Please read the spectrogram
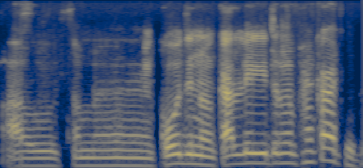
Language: Odia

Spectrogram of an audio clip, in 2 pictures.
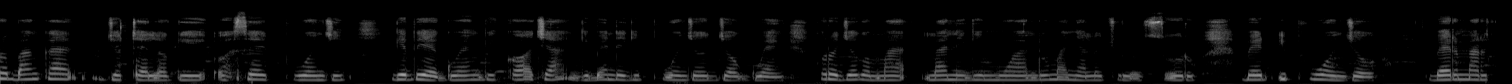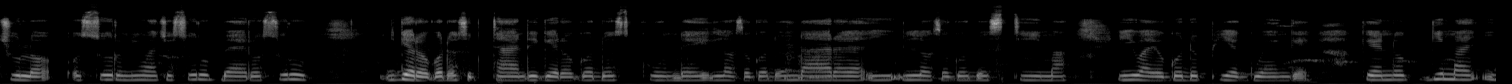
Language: Luo (Kenya and Tanzania)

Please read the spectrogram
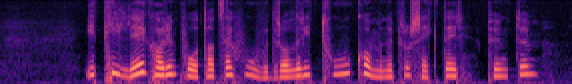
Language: Norwegian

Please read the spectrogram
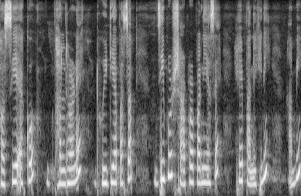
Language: Assamese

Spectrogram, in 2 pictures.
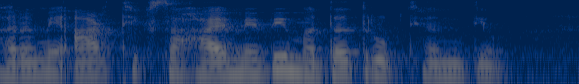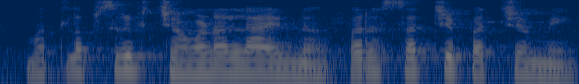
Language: Sindhi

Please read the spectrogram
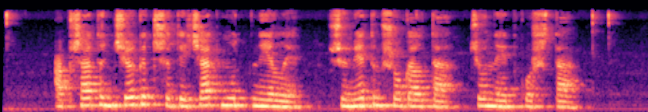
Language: Mari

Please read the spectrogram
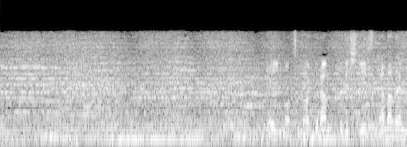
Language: Japanese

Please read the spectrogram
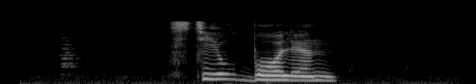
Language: Russian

